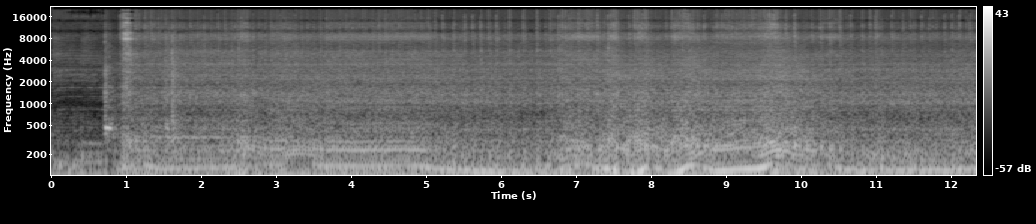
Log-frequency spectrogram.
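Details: Polaris IQR600 race sled two-stroke on the stock exhaust can, not the Jaws can, run briefly because it leaks antifreeze: crisp buzz climbs and falls with each throttle blip, steady and clean, nothing out of place; healthy.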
